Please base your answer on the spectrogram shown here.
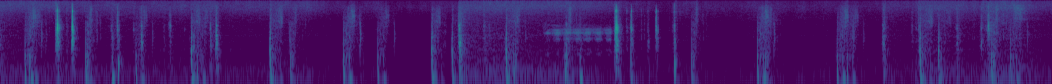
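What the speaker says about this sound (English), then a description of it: "Wait, was that a sheep?" A sheep in a block-building video game near a village bleats briefly and faintly amid a steady patter of nearby footsteps and digging taps, with no voices.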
